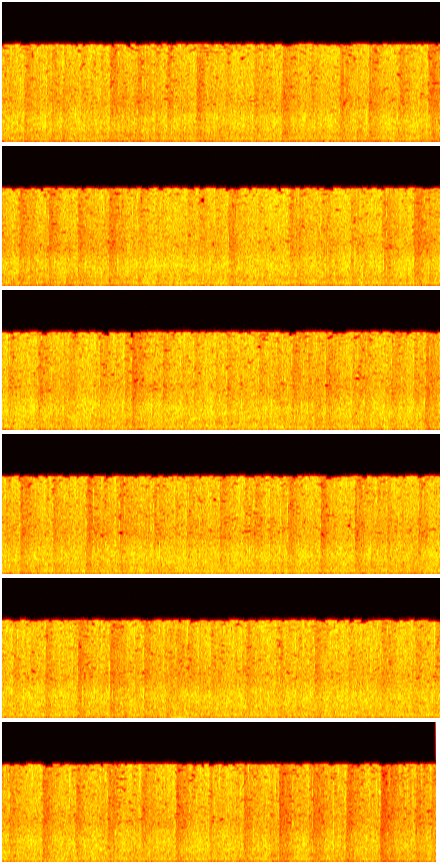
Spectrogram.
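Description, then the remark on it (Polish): A large audience applauds Catholic media Radio Maryja and Telewizja Trwam, a dense, unbroken wash of clapping that stays loud and even for nearly half a minute, with no voices breaking through. “Myślę, że te brawa są wyrazem wielkiej wdzięczności dla naszych katolickich mediów.”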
